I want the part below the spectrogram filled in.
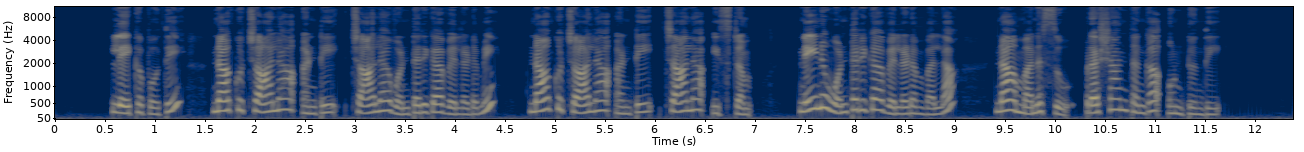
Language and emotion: Telugu, neutral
